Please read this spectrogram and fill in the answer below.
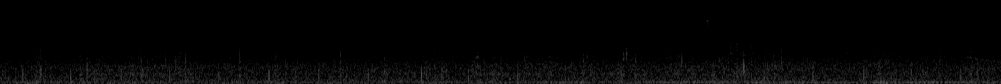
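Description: Faint footsteps of a person walking on a sidewalk, over a low steady background hum.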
